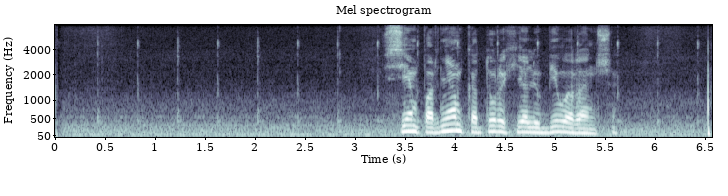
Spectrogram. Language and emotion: Russian, neutral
